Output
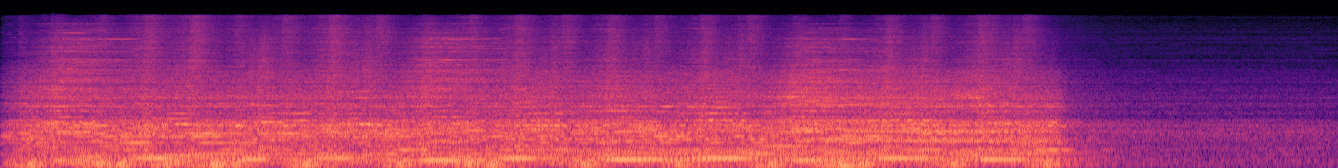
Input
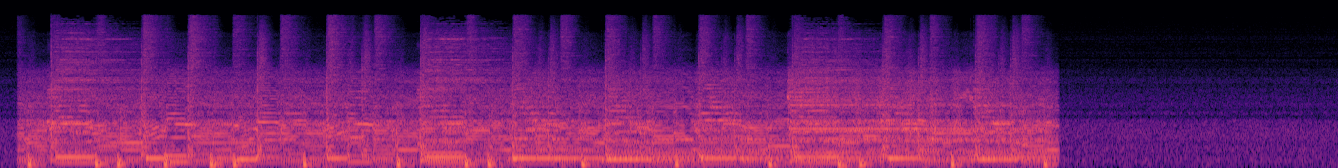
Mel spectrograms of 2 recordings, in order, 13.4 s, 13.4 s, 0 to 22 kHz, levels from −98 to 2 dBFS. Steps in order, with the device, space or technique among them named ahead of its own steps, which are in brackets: reverse reverb (reverse; reverb RT60 1.3 s, pre-delay 67 ms, DRR 2.5 dB; reverse); two-slope reverb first 0.58 s, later 3.1 s, from -18 dB, DRR -10 dB

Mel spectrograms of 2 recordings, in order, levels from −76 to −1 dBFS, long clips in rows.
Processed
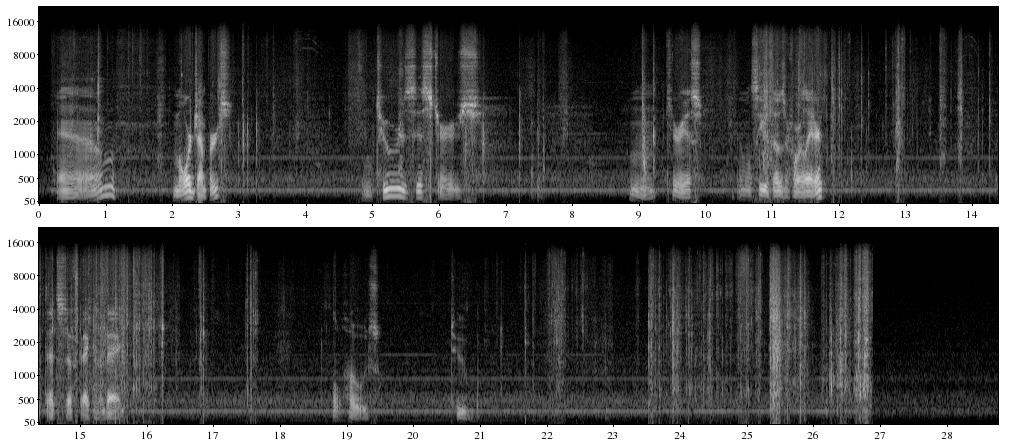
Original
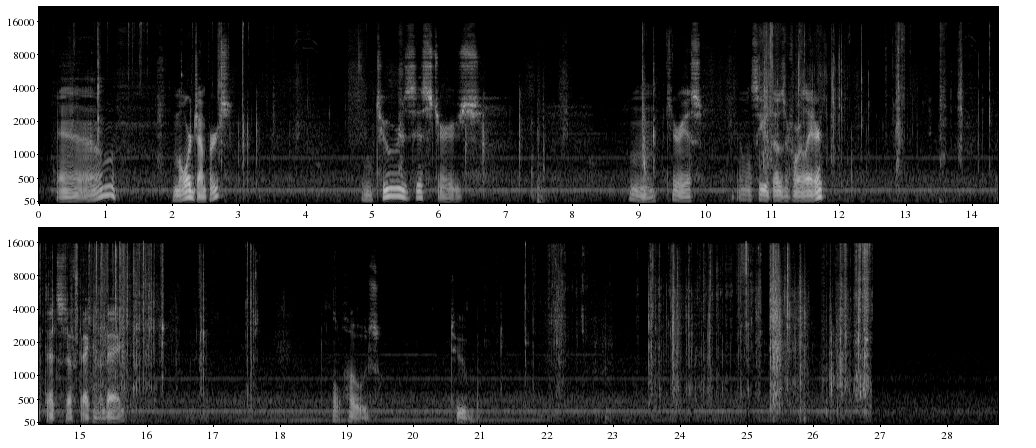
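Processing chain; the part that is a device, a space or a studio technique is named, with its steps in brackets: early wireless headset (HPF 270 Hz 12 dB/oct; CVSD 64 kbps); gain +8 dB

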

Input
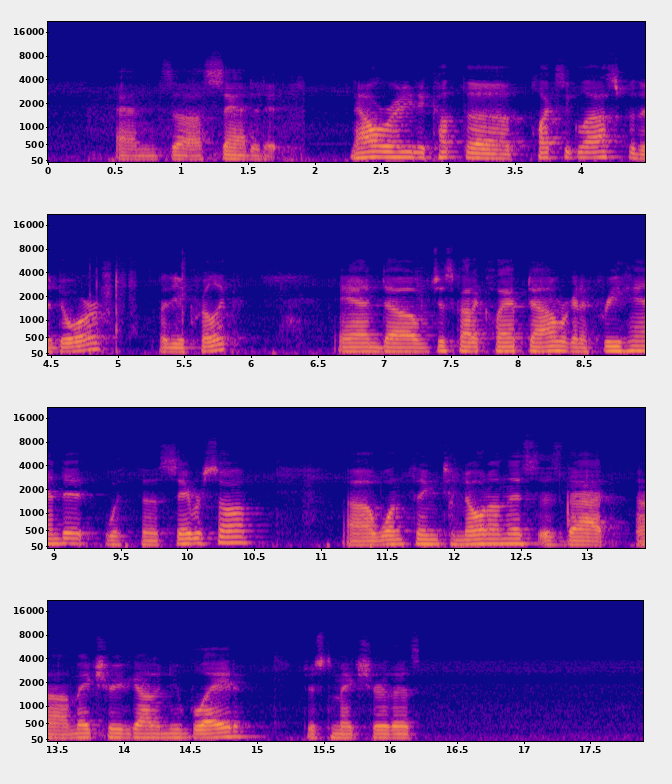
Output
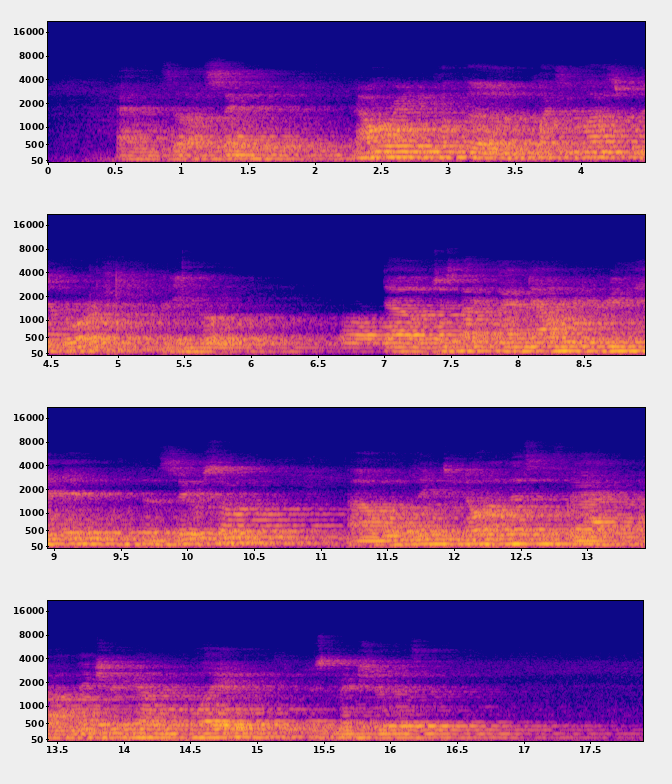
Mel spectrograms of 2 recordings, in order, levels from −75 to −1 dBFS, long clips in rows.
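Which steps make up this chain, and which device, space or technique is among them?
lo-fi chain (LPF 6200 Hz 12 dB/oct; wow and flutter; crackle 20/s -38 dBFS); 5.5–7 Chebyshev band-pass 300–1100 Hz, order 5; shoebox room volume 120 m³, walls hard, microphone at 0.9 m; gain -1 dB

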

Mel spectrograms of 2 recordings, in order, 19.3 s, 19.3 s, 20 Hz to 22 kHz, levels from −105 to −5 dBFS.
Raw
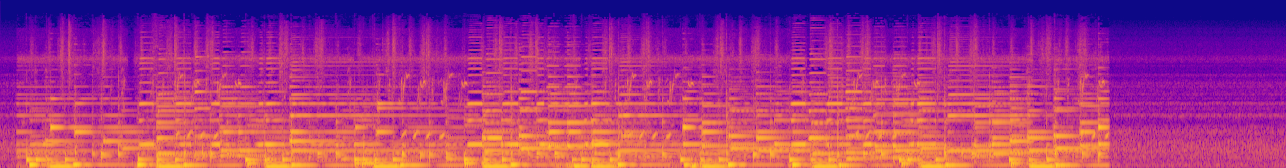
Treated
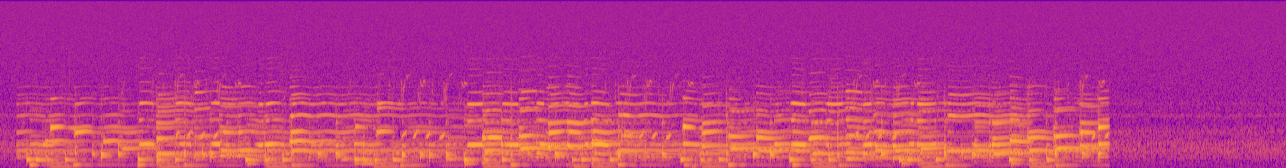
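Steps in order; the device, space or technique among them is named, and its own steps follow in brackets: wax cylinder (BPF 280–2200 Hz; wow and flutter 27 cents; white noise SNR 17 dB); gain -3 dB

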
